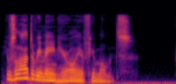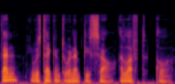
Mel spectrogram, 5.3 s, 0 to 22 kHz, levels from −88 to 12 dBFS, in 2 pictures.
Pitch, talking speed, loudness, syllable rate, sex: 115 Hz, 240 wpm, -20 LUFS, 7.5 syllables/s, male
